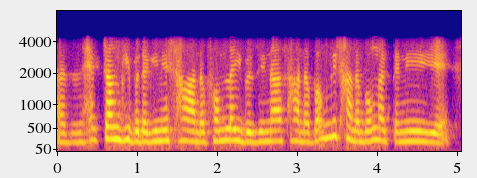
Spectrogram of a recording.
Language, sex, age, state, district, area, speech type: Manipuri, female, 18-30, Manipur, Senapati, rural, conversation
